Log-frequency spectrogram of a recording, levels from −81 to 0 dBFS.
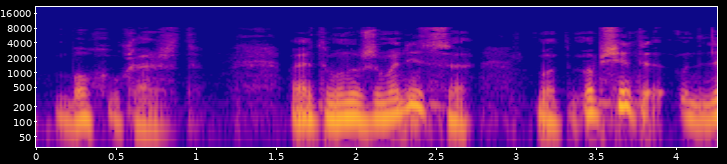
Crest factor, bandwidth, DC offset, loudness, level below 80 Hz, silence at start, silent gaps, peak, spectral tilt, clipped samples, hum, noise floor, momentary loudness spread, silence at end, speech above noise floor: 18 dB; 8.8 kHz; under 0.1%; -26 LUFS; -50 dBFS; 0.15 s; none; -8 dBFS; -6.5 dB/octave; under 0.1%; none; -52 dBFS; 13 LU; 0 s; 27 dB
